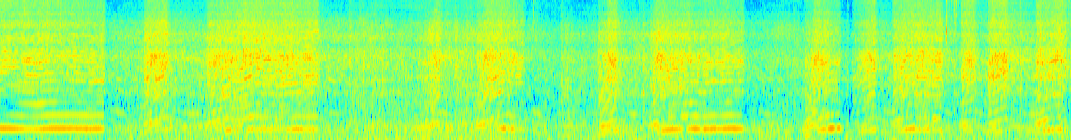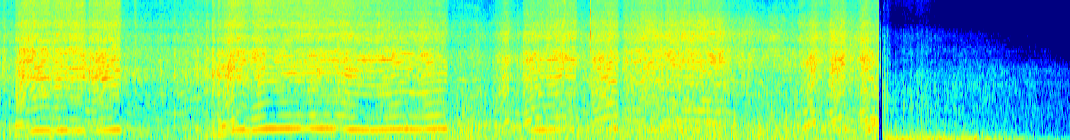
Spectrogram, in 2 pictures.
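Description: Two-stroke race snowmobile engine, close to the rider, revving up and down again and again as the throttle is worked around the track, its pitch rising and falling. It cuts off sharply just before the end.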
